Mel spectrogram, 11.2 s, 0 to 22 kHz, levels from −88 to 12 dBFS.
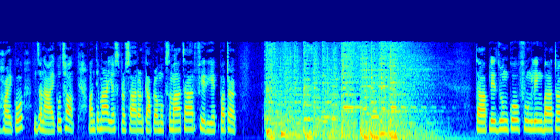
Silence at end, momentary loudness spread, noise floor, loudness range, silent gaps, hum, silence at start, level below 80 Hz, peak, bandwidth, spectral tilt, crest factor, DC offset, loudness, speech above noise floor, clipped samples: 0 s; 7 LU; -50 dBFS; 2 LU; none; none; 0 s; -36 dBFS; -6 dBFS; 7.8 kHz; -5 dB/octave; 18 dB; under 0.1%; -23 LUFS; 27 dB; under 0.1%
